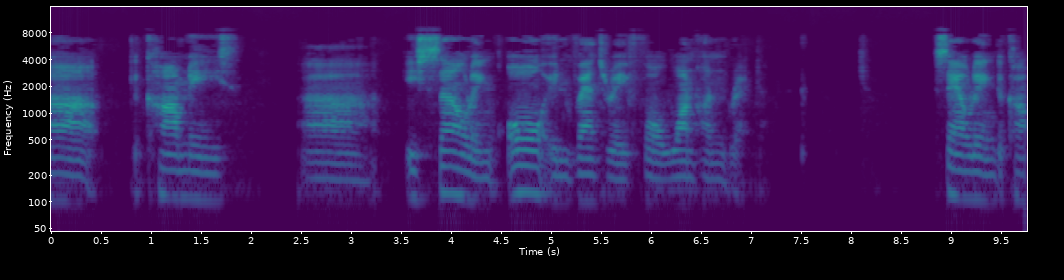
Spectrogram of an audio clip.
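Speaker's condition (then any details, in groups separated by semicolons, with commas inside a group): No condition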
